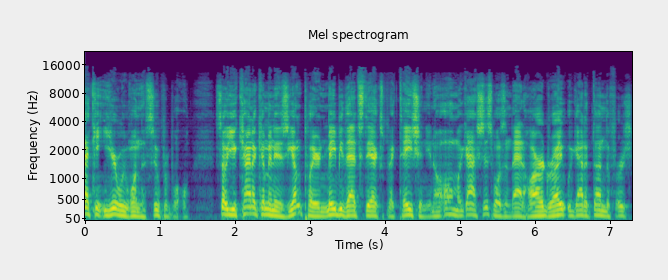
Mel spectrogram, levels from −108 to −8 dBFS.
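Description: Throughout the speech runs a channel delay causing comb filtering: one channel lags by about 3 ms, and summing to mono cancels evenly spaced frequencies from around 150 Hz upward. The hollow, phasey tone stays fixed, unlike a flanger's sweeping notches.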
